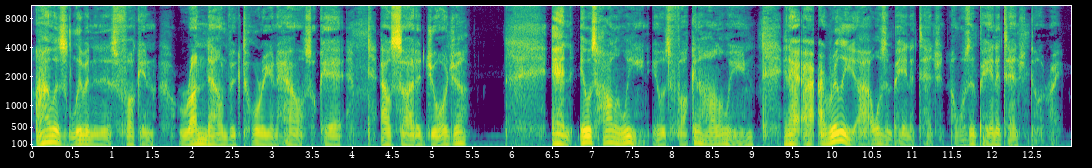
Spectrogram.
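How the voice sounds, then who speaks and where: A man voicing a crude, foul-mouthed storyteller named Stanley, rambling and swearing, often dropping into a hoarse whisper. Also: low voice, lively intonation, moderate pace, darkish tone, no room sound, studio quality, pitched below the performer's own voice. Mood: conspiratorial. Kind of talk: improvised character monologue.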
